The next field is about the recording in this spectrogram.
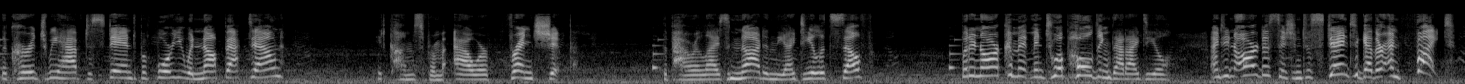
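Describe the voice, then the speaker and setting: A woman's voice: sits high, animated, moderate pace, sharp tone, faint music behind. An actress playing a brave, spirited young woman warrior in an anime-style video game, earnest and bold. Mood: resolute.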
